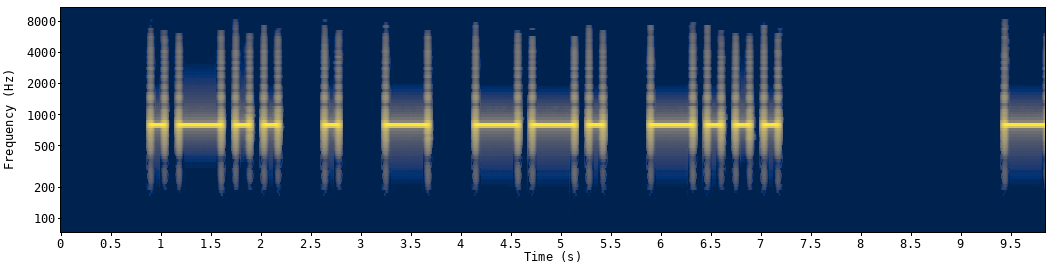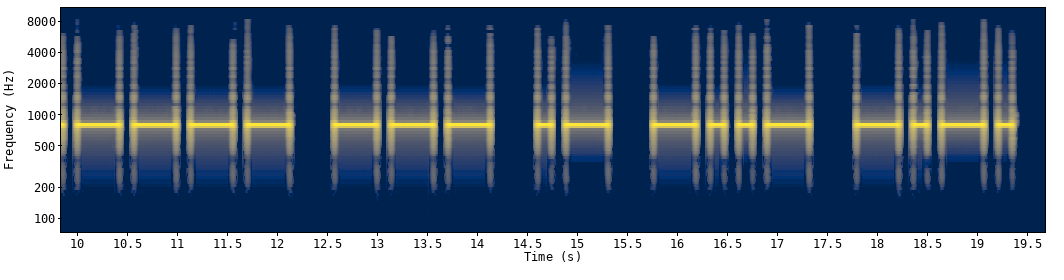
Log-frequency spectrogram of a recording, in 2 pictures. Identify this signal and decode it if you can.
Morse code, heard as a keyed tone, about 8 wpm, 800 Hz. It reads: LETGB 0OAXC
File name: LEZIONI / 7 GF9Z / 7 G 8wpm 3118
